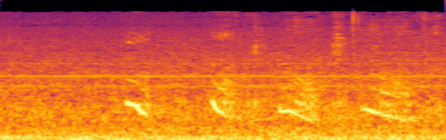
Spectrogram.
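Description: Pug puppy whining in frustration at not getting its stick through a fence doorway: four short, high, falling whimpers about half a second apart, starting about half a second in.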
